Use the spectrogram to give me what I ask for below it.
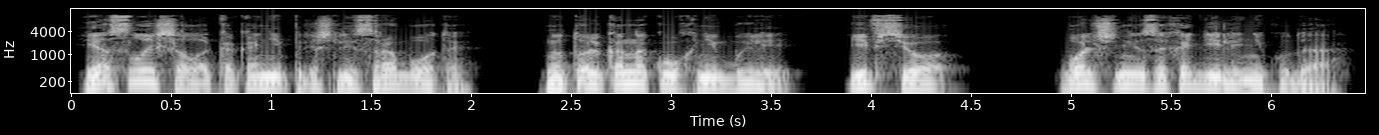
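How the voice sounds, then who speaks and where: A male reader voicing a frightened little girl who squeaks and sniffles. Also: very animated, fairly quick, mellow, husky, no echo, studio quality.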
